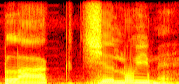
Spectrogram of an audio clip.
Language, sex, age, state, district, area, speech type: Santali, male, 45-60, West Bengal, Birbhum, rural, read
